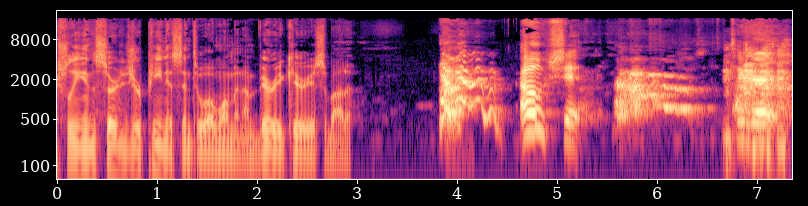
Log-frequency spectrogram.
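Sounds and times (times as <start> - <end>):
speech: 0.0 - 3.1, 4.7 - 5.8, 6.6 - 7.3
dog howling: 3.8 - 4.5, 5.6 - 6.7
dog barking at someone outside the house: 3.8 - 4.6, 5.2 - 6.6.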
